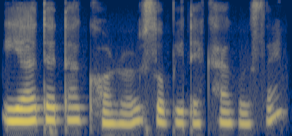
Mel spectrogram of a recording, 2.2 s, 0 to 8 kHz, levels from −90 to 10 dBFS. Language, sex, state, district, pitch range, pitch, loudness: Assamese, female, Assam, Kamrup Metropolitan, 200-245 Hz, 220 Hz, -18 LUFS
